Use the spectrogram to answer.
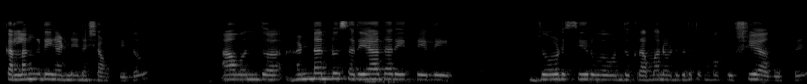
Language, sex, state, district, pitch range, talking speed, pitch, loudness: Kannada, male, Karnataka, Mysore, 215-240 Hz, 105 wpm, 230 Hz, -43 LUFS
